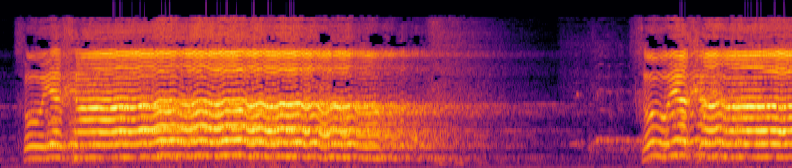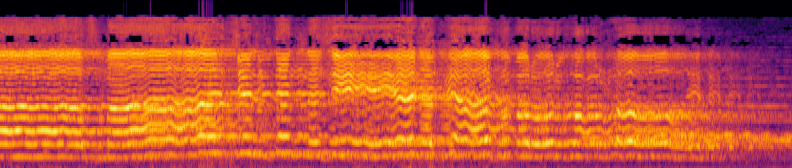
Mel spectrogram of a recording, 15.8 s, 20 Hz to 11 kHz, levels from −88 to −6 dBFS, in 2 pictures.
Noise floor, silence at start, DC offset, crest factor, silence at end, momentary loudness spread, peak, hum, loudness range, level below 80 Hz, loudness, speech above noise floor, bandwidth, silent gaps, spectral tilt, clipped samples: -48 dBFS; 0.25 s; under 0.1%; 14 dB; 0 s; 13 LU; 0 dBFS; none; 8 LU; -54 dBFS; -11 LUFS; 35 dB; 9 kHz; none; 0 dB/octave; under 0.1%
